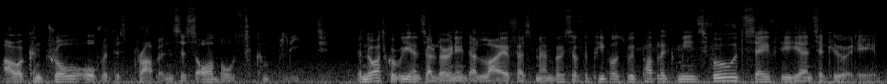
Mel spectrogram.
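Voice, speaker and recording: An actor playing a cold, calculating colonel in a video game, speaking in a measured, formal, condescending way. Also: male voice, fairly low pitch, sing-song, noisy background. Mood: grandly satisfied. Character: cold, calculating middle-aged Chinese army colonel, male. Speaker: military commander giving mission briefings. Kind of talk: video game mission briefing dialogue.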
